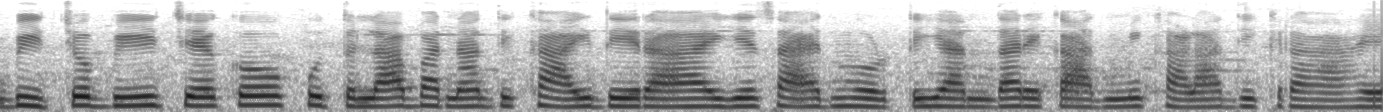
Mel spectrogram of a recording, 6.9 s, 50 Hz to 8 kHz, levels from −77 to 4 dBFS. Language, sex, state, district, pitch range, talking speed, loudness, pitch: Hindi, female, Himachal Pradesh, Shimla, 205-225 Hz, 165 wpm, -14 LUFS, 210 Hz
